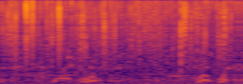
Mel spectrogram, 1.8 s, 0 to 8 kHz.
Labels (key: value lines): label: biophony, cascading saw
recorder: SoundTrap 600 or HydroMoth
